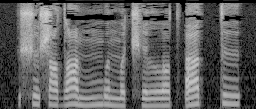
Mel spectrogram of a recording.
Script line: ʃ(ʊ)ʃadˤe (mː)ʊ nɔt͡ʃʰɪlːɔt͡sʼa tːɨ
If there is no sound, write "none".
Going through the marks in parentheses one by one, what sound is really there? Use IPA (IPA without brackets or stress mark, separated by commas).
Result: ɵ, mː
